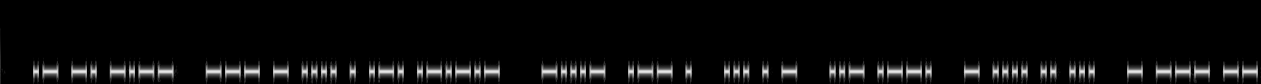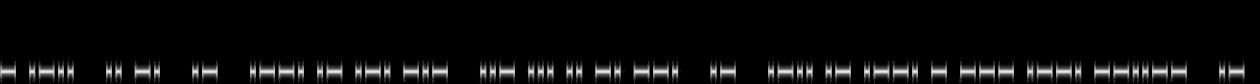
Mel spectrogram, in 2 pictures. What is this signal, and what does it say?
Morse code, heard as a keyed tone, about 25 wpm, 600 Hz. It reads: ANY OTHER. <BT> WE SET UP THIS TOOL IN A PARK USING A LAPTOP, A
